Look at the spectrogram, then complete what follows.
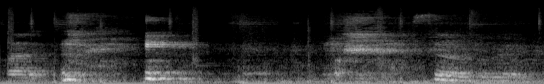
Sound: laughing

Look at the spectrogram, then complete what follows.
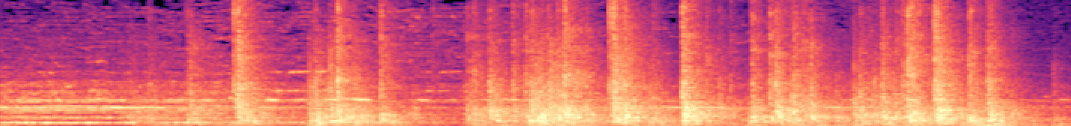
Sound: door knob rattling

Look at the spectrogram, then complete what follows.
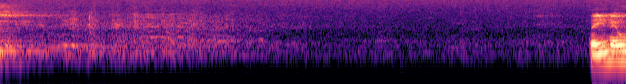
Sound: laughs

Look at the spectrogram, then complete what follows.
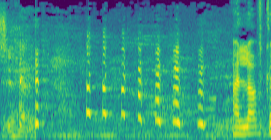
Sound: laughing

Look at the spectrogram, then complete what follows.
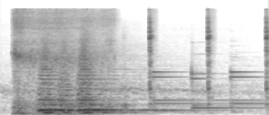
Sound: ticking

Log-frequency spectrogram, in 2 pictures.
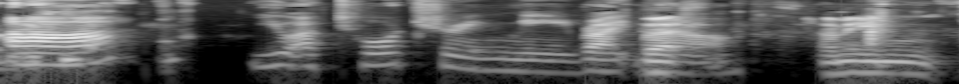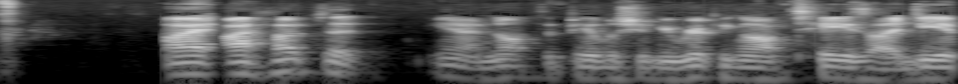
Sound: laughs

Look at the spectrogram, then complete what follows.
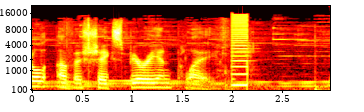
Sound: buzzer

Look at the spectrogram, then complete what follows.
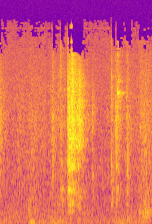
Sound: clicking

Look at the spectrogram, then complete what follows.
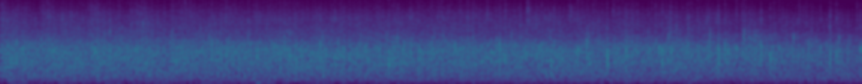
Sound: applause

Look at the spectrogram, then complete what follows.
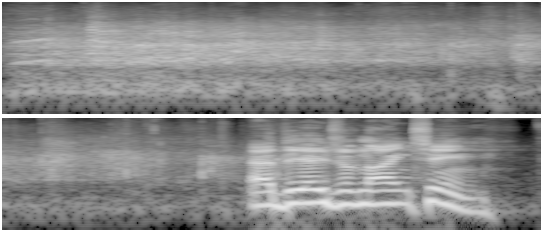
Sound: audience laughs

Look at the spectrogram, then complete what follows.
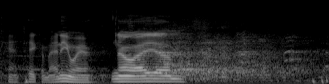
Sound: audience laughs

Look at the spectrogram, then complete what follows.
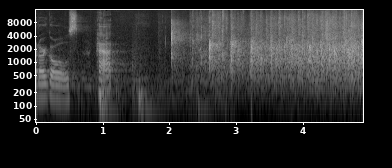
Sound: audience applauding

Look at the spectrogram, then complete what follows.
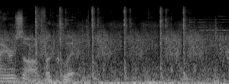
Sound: gunshots

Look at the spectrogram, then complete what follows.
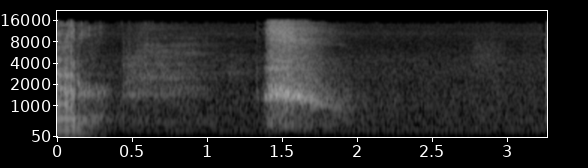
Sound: pheew

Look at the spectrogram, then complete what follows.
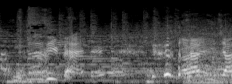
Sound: laughs

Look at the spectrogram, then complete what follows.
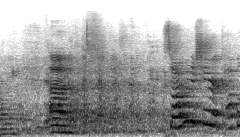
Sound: audience laughing

